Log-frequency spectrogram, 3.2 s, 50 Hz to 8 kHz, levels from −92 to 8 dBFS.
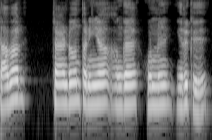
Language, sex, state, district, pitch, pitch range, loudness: Tamil, male, Tamil Nadu, Nilgiris, 185 Hz, 175-195 Hz, -13 LUFS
